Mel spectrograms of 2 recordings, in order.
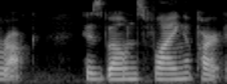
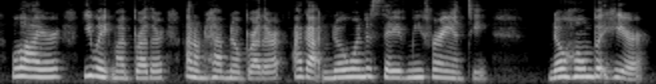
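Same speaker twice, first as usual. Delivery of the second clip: louder, higher furious rejection; angry denial; 4 semitones higher, 8 dB louder than usual. Acted. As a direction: spit back at him, refusing to leave. Sister rejects her brother.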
